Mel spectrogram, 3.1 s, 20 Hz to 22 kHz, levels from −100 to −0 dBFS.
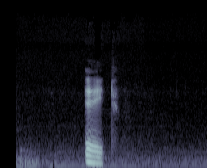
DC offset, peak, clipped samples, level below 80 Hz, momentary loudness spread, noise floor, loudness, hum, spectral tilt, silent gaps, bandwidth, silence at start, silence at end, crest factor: under 0.1%; -12 dBFS; under 0.1%; -62 dBFS; 27 LU; -64 dBFS; -32 LUFS; 60 Hz at -55 dBFS; -7.5 dB/octave; none; 6 kHz; 0.3 s; 1.35 s; 26 dB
